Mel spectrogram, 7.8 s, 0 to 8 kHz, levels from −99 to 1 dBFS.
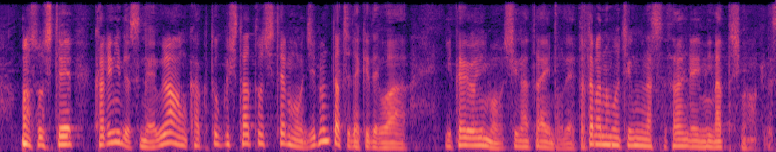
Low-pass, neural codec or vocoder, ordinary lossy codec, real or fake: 7.2 kHz; codec, 16 kHz in and 24 kHz out, 1.1 kbps, FireRedTTS-2 codec; Opus, 64 kbps; fake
